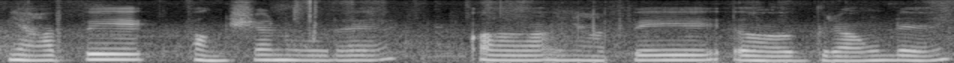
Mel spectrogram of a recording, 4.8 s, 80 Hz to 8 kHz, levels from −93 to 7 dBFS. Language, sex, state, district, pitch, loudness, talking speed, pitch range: Hindi, female, Haryana, Jhajjar, 225 Hz, -17 LUFS, 150 wpm, 220-235 Hz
